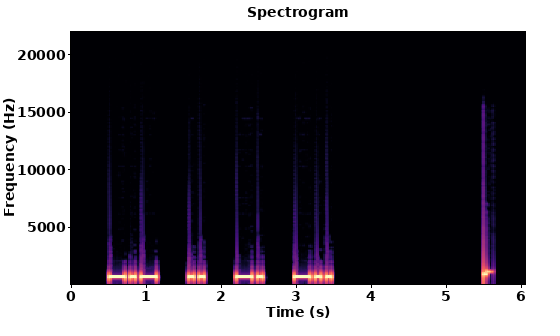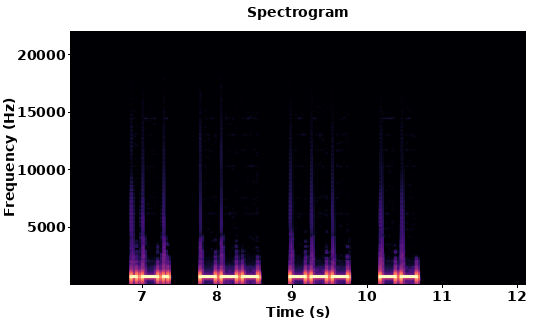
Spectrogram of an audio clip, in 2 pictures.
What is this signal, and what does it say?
Morse code, heard as a keyed tone, about 17 wpm, spaced as for 12 wpm, 700 Hz. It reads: KIND ROOM
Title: 2x Character Spacing - Top 300 Words - 17wpm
